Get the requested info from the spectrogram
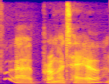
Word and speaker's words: Prometeo: No, you're doing a fantastic job pronouncing that, which is quite Spanish, Prometeo.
